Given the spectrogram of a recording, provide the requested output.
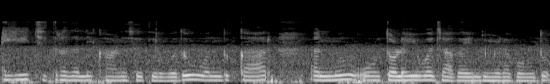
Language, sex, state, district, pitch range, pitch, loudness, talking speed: Kannada, female, Karnataka, Belgaum, 175-200 Hz, 190 Hz, -16 LUFS, 110 wpm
